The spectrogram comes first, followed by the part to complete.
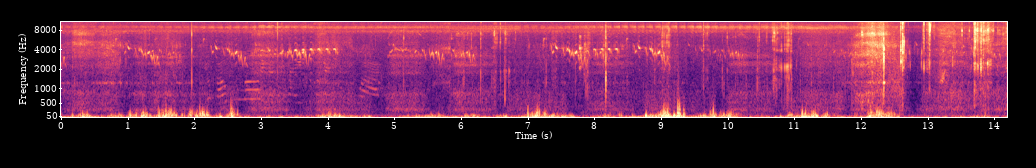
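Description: Irregular low rumbling and thumps of wind and handling on a body-worn camera's microphone, with faint high chirps coming and going in between.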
